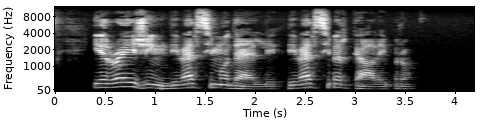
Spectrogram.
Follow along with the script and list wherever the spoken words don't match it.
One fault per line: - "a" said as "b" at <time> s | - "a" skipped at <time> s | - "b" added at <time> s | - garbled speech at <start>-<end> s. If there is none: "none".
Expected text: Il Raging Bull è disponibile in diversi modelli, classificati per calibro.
- "Bull è disponibile" skipped at 1.1 s
- "classificati" said as "diversi" at 2.3 s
